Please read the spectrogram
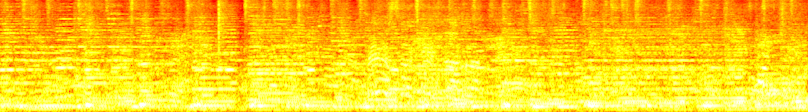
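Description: A tuna playing traditional Spanish music: several guitars strummed in a brisk, even rhythm with maracas shaking, and men's voices singing along.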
